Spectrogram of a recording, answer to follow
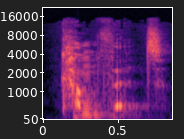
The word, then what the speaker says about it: comfort: take the root word comfort you can hear the stress on the first syllable Comfort now we'll add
